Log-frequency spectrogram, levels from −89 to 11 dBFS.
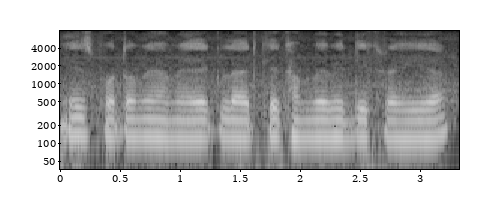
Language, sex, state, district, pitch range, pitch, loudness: Hindi, male, Assam, Sonitpur, 120-125 Hz, 125 Hz, -16 LUFS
